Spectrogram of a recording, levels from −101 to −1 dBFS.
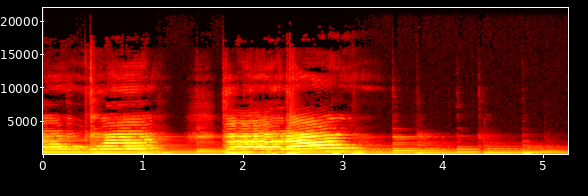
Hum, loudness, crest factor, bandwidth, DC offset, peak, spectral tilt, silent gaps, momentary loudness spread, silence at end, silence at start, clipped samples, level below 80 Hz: none; -16 LUFS; 18 dB; 16 kHz; under 0.1%; -2 dBFS; -5 dB/octave; none; 22 LU; 0 s; 0 s; under 0.1%; -78 dBFS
